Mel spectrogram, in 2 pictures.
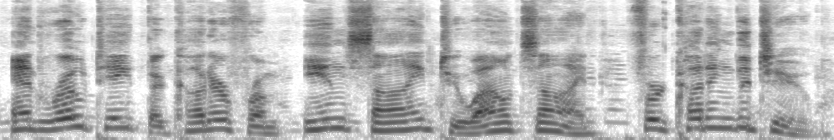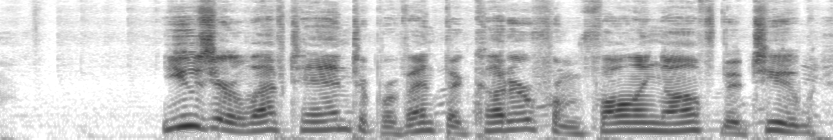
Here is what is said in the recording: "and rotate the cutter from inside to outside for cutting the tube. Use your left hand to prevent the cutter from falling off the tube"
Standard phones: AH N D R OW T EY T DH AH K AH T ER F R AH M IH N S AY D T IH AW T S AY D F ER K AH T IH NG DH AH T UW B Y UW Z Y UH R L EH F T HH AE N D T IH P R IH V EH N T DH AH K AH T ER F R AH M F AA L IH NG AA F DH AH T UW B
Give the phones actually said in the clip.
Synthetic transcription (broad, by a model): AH N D R OW T EY T DH AH K AH T ER F R AH M IH N S AY D T IH AW T S AY D F ER K AH T IH NG DH AH T UW B Y UW Z Y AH R L EH F T HH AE N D T IH P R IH V EH N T DH AH K AH T ER F R AH M F AA L IH NG AA F DH AH T UW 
